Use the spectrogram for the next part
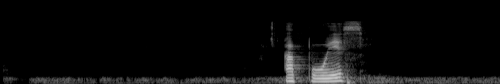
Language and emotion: Russian, neutral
